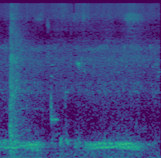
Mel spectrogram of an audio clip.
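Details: Andhra line pigeon cooing: a steady, low rolling coo, broken by a short pause, then resuming at even pitch, with a sharp click near the start.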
